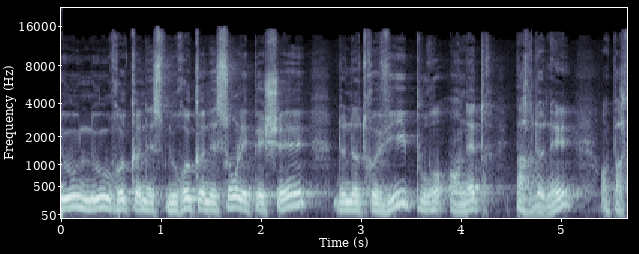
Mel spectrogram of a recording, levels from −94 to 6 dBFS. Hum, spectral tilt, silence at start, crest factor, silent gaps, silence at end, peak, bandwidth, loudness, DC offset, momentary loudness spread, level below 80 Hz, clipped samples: none; -5.5 dB/octave; 0 s; 12 dB; none; 0 s; 0 dBFS; 15.5 kHz; -13 LUFS; under 0.1%; 10 LU; -40 dBFS; under 0.1%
